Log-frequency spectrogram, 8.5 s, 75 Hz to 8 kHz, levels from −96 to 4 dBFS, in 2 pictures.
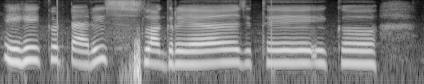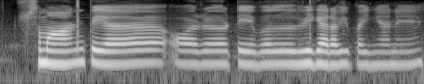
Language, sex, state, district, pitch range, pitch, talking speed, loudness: Punjabi, female, Punjab, Kapurthala, 235-250 Hz, 240 Hz, 115 wpm, -16 LUFS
